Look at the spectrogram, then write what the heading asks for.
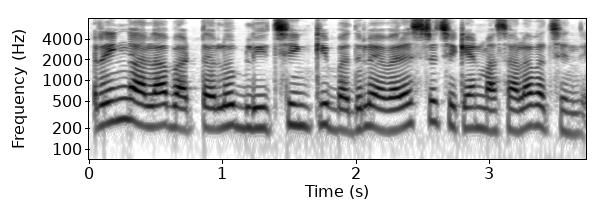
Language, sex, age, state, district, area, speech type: Telugu, female, 18-30, Telangana, Ranga Reddy, urban, read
